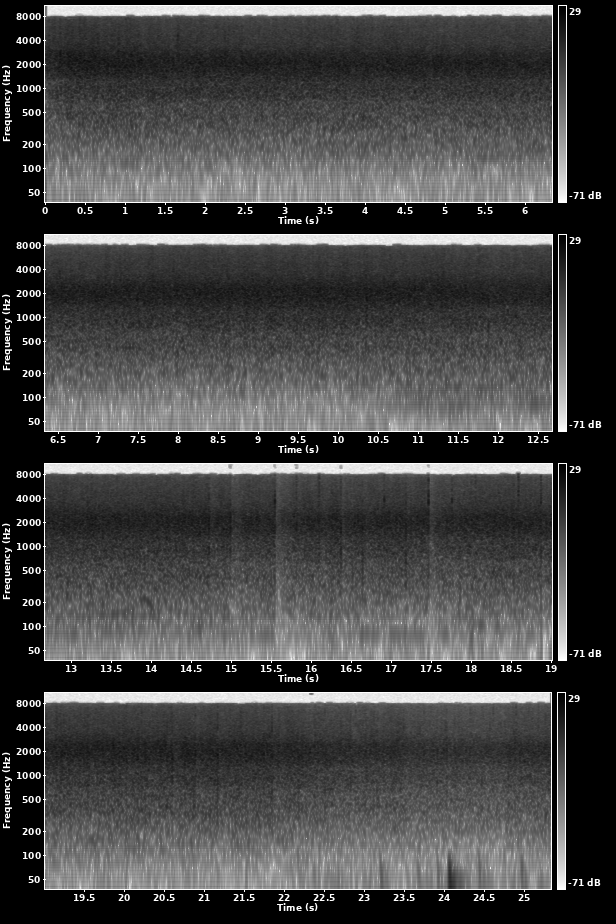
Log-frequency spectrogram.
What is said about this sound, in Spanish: Ovación a la reina doña Sofía, que se ha puesto en pie y que está recibiendo una ovación casi tan larga como la de su hijo, ¿eh? Puestos en pie también, don Felipe y doña Leticia.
